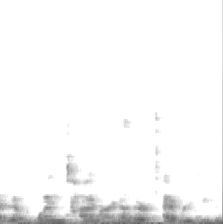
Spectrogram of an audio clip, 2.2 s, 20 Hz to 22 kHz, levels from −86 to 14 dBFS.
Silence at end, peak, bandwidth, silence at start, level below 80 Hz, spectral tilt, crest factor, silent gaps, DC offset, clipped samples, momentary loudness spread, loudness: 0 s; -18 dBFS; 6.2 kHz; 0 s; -40 dBFS; -9 dB/octave; 14 dB; none; under 0.1%; under 0.1%; 4 LU; -34 LUFS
